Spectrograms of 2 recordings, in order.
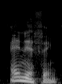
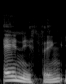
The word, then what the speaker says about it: anything: Y una vez más, vamos a atraer vuestra atención sobre la pronunciación de la palabra anything. Se dice anything y no anything. ¿Mm? – Mm-hmm. – No es any como tú, sino any. Bien.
